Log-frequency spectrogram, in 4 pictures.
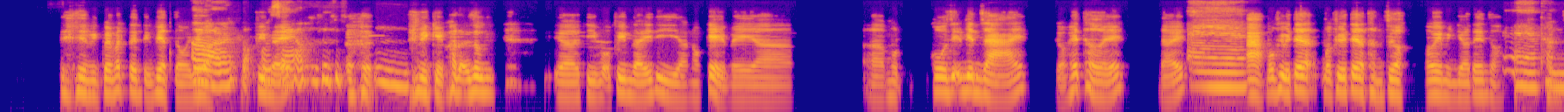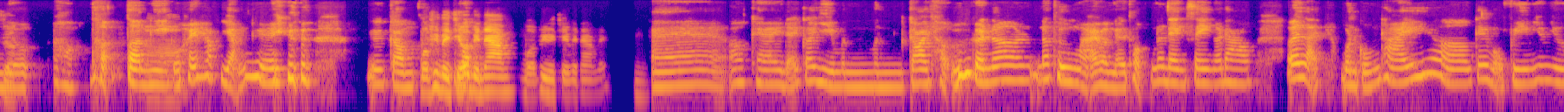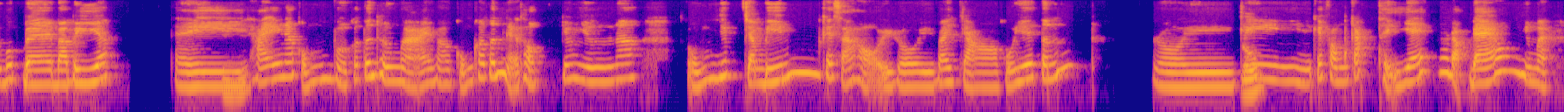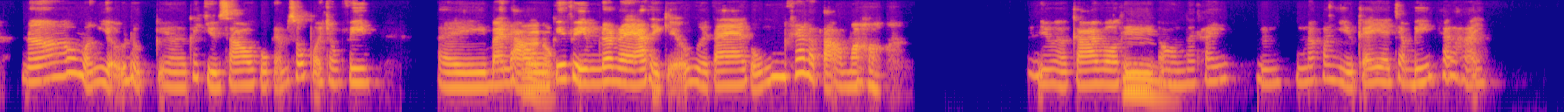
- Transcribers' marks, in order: laugh; tapping; laugh; alarm; laughing while speaking: "ừ, mình"; other background noise; other noise; laugh; laughing while speaking: "mò"
- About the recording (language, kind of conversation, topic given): Vietnamese, unstructured, Phim ảnh ngày nay có phải đang quá tập trung vào yếu tố thương mại hơn là giá trị nghệ thuật không?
